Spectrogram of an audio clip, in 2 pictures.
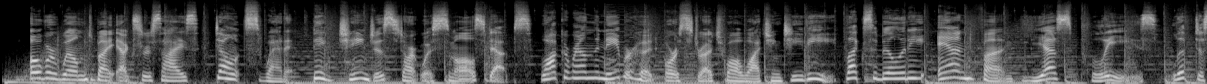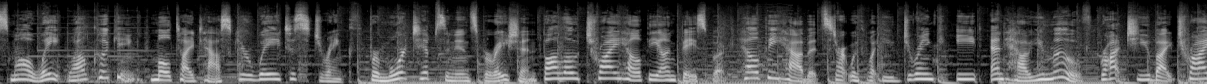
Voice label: Female; NCAandT; Big Changes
